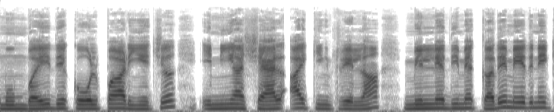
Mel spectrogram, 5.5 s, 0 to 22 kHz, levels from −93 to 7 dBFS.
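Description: Listening closely to the recording turned up nothing that stood out as a technical problem at any point.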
